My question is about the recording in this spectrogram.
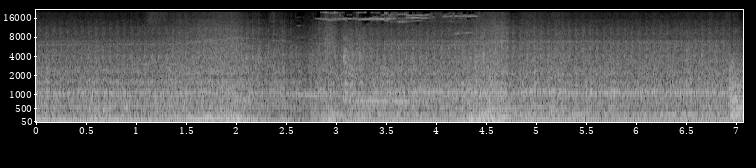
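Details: Brisbane garbage truck diesel at idle: low, steady idle with a raspy puffing chuff on top, typical of an exhaust leak blowing near the manifold.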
